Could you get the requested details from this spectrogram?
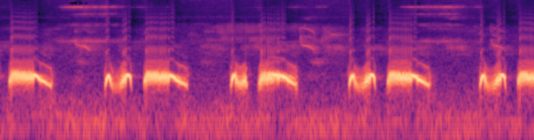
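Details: Spotted dove calling insistently to provoke wild doves, with about five rhythmic cycles of a short double note and a long falling coo, and brief thin chirps from other birds between phrases.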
